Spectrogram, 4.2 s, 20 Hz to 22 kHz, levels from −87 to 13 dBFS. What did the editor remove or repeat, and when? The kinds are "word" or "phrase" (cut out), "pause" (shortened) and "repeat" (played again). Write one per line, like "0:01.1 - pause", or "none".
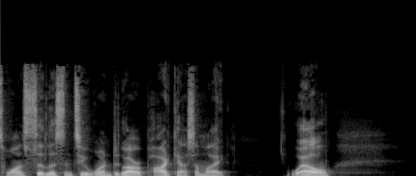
0:01.2 - word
